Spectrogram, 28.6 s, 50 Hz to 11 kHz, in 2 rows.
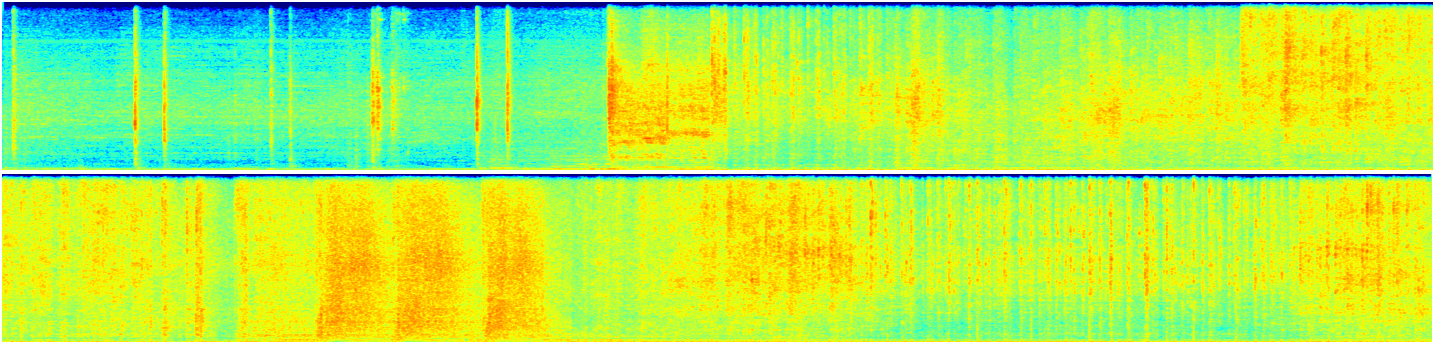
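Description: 1967 Dodge Coronet's 440 big-block V8 with a Hughes Whiplash cam starting about six seconds in, then running loud. It is revved briefly from about 17 to 20 seconds in, then settles back to idle.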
